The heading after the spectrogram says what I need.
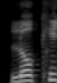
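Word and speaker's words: লক্ষ্মী: কিন্তু সেখানে আমরা সুখ ম উচ্চারণ করি না। আমরা সূক্ষ বলি। লক্ষী যখন বলছি তখন দেখো লক্ষীয়ের নিচে একটা মফলা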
